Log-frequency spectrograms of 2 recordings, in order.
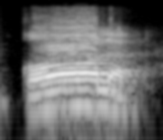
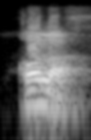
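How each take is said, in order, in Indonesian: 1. Vokal pertama dibaca panjang. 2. Kedua vokal dibaca pendek. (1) "Tapi bilangnya qala" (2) "pendek dua-duanya"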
